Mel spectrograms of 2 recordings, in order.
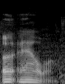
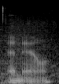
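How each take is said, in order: First: No n sound comes before hour. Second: An n sound links the article to hour. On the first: The speaker calls it wrong. "it's not right" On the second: The speaker calls it right. "So an hour is the way you say it"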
